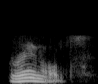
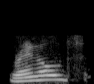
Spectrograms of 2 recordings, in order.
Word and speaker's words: Reynolds: Elwood Reynolds. – Okay, and can you spell that for me? – Elwood, ELWOOD, Reynolds, REYNOLDS.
